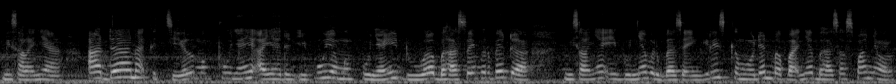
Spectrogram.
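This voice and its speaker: Over noticeable background noise and audible room echo, a woman talks at a fairly quick pace with a fairly high pitch and ordinary pitch variation. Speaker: university student presenter. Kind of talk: class presentation. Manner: hesitant, frequent fillers.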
